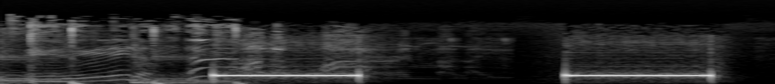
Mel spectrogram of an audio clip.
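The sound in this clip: Outgoing telephone call being placed: two long, steady, mid-pitched ringback tones separated by a pause, following a short stretch of talk at the start.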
